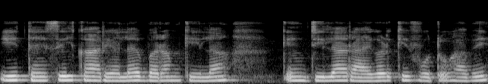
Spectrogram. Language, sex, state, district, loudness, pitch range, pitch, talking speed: Chhattisgarhi, female, Chhattisgarh, Raigarh, -15 LUFS, 175-190 Hz, 180 Hz, 145 wpm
